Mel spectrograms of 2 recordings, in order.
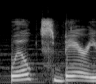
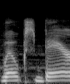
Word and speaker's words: Wilkes-Barre: So I just searched it up, and it's pronounced Wilkes-Barre by locals, but it's also pronounced Wilkes-Barre or Wilkes-Barre.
